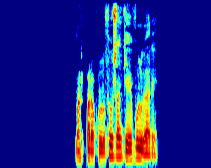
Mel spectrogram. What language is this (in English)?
Greek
